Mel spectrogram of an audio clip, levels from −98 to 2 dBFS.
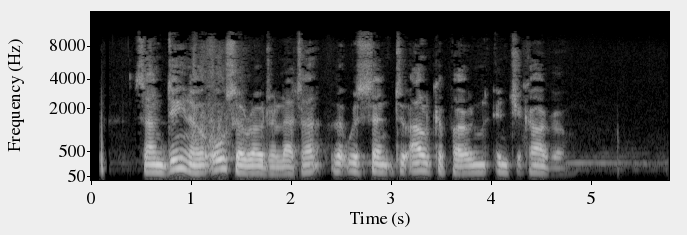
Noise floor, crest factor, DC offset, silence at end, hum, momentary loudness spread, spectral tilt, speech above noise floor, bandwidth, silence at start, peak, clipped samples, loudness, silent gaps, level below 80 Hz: -63 dBFS; 18 dB; under 0.1%; 1.05 s; none; 9 LU; -5 dB/octave; 37 dB; 11 kHz; 0.1 s; -10 dBFS; under 0.1%; -27 LUFS; none; -74 dBFS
